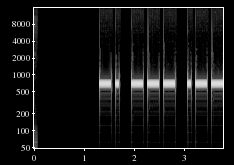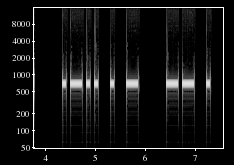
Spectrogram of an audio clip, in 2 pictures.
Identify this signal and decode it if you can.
Morse code, heard as a keyed tone, about 15 wpm, 700 Hz. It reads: NOW LET ME
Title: Sentences from Top 300 Words and Abbreviations 15wpm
